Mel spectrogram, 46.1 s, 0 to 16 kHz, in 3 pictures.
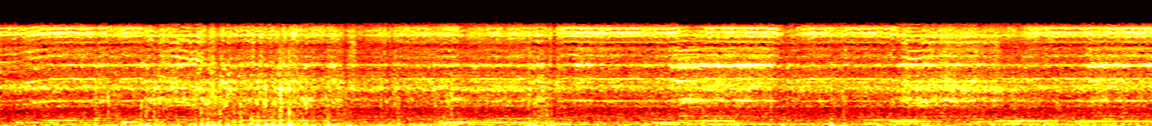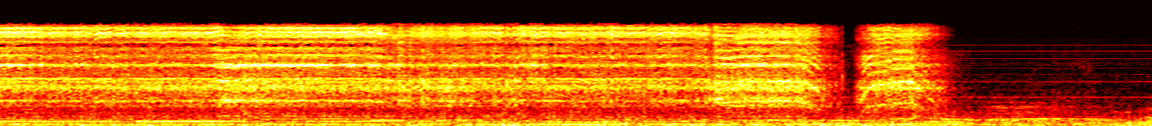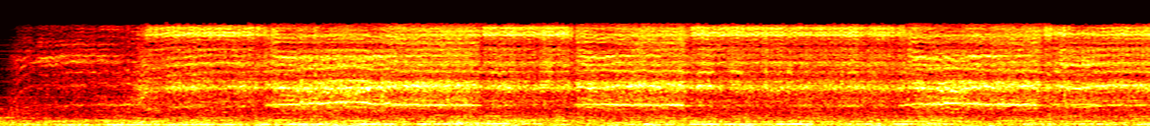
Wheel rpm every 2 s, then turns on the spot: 190, 200, 200, 190, 200, 200, 200, 200, 200, 200, 200, 200, 190, 80, 0, 0, 90, 160, 160, 160, 160, 160, 160.
none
